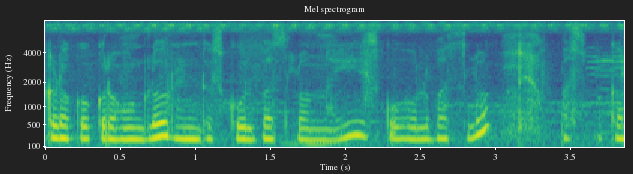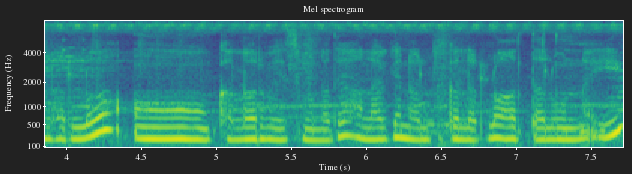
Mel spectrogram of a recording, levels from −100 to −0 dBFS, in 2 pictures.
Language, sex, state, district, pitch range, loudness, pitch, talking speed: Telugu, female, Andhra Pradesh, Visakhapatnam, 215-245 Hz, -16 LUFS, 225 Hz, 200 wpm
